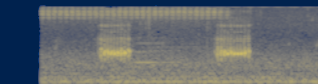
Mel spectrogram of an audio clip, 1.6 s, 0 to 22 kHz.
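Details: A mole cricket at JF Gregory Park, Richmond Hill, Georgia, on 18 November 2023 gives two brief, steady buzzing trills against a heavy low rumble.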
